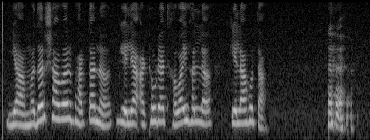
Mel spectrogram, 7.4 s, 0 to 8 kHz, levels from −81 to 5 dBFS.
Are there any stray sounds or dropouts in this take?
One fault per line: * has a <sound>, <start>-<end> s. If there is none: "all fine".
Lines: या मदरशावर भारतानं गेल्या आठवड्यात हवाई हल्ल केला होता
* has a laugh, 6.5-7.2 s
